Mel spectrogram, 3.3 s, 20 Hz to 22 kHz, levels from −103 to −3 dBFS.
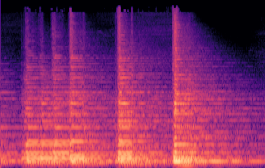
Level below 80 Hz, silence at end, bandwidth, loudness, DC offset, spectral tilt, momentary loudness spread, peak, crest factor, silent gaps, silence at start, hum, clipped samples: -70 dBFS; 0 s; 18 kHz; -21 LUFS; under 0.1%; -6.5 dB/octave; 12 LU; -2 dBFS; 20 dB; none; 0 s; none; under 0.1%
